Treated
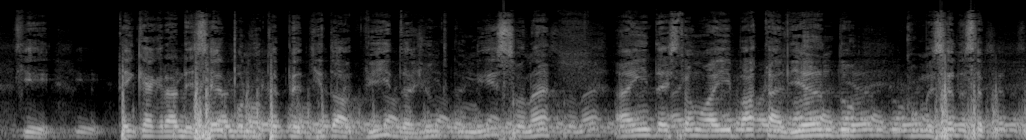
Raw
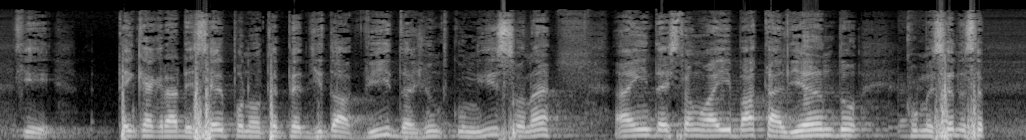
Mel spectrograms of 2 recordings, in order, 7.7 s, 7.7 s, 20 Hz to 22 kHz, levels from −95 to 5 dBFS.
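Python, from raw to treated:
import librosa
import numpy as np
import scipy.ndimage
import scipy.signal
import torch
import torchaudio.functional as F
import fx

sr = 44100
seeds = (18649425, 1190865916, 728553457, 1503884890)

p1 = fx.lowpass(x, sr, hz=1900.0, slope=6)
p2 = p1 + fx.echo_banded(p1, sr, ms=382, feedback_pct=75, hz=400.0, wet_db=-6.0, dry=0)
p3 = fx.sustainer(p2, sr, db_per_s=33.0, at=(1.34, 2.0), fade=0.02)
y = F.gain(torch.from_numpy(p3), -8.0).numpy()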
